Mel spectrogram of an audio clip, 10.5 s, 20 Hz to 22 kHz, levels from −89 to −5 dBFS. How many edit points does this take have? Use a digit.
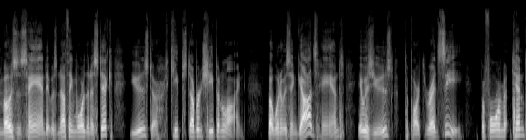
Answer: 0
